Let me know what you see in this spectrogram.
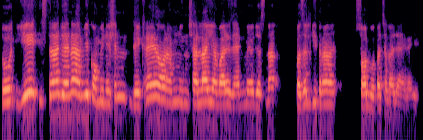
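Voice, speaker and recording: ایک مرد استاد کلاس میں عربی فعل کے صیغے پڑھاتا ہے، انگریزی اصطلاحات ملا کر بولتا ہے اور طلبہ سے صیغے دہرواتا ہے۔. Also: male voice, fairly high pitch. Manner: chants verb forms and has students repeat; mixes English grammar terms into his speech. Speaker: Arabic grammar teacher. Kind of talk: classroom lesson with recitation drills.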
